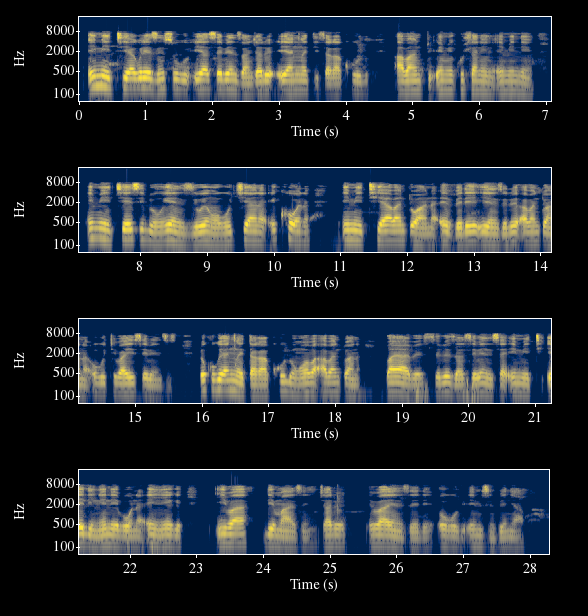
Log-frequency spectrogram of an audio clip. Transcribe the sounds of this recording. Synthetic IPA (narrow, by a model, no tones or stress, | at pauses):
imitʰijaɣulezint͡sʼuɣuʔijasɛβɛnd͡zʱand͡ʒʱalɔʔijaŋ͡ǀed̥ʱisaɣakʰulu | a̰βantʼṵʔemikʰuɬanenḭʔeminɛjɔ | imitʰijesiluŋujend͡zʱiwɛŋoɣut͡ʃʼijana̰ʔikʰɔna | imitʰijaβantʼwana̰ʔɛvɛlɛijɛnd͡zʱɛlwɛʔaβantʼwana̰ʔuɣutʰiβajisɛβend͡zʱisɛ̥ | lokʰuɣujaŋ͡ǀɛd̥ʱaɣakʰuluŋɔβa̰ʔa̰βantʼwana | βajaβɛsɛβɛzasɛβend͡zʱisaʔimitʰi̥ʔeliŋɛnɛβɔna̰ʔɛɲɛɣɛ | iβa | limazɛnd͡ʒʱalɔ | iβajɛnd͡zʱɛlɛoɣuβḭemizimbʱenijaːβɔ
